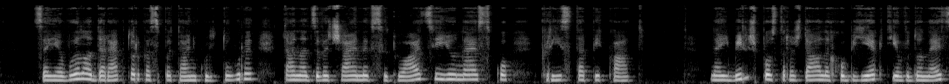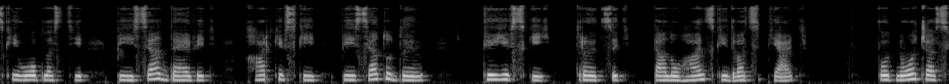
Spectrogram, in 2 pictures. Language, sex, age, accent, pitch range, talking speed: Ukrainian, female, 30-49, native, 195-225 Hz, 95 wpm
